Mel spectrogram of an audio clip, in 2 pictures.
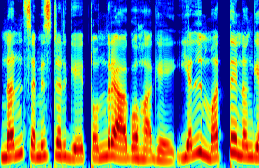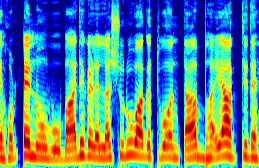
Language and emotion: Kannada, fearful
